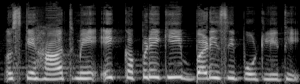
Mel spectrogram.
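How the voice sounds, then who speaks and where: A woman with a high voice narrates a cartoon moral story. She reads scripted lines as a storybook narrator would. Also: a little slow.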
